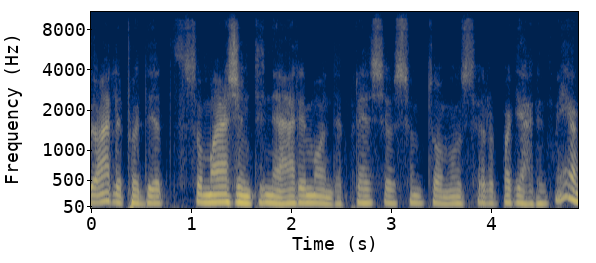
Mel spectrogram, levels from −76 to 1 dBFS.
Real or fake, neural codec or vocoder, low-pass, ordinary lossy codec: fake; codec, 16 kHz in and 24 kHz out, 0.8 kbps, FocalCodec, streaming, 65536 codes; 9.9 kHz; Opus, 16 kbps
